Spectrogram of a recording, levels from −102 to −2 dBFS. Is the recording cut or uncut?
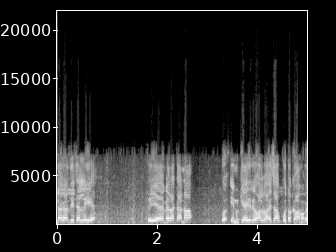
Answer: uncut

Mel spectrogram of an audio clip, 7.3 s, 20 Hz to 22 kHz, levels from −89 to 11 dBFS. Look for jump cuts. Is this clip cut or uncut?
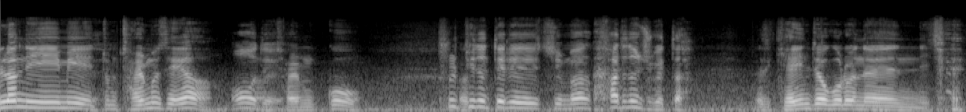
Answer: uncut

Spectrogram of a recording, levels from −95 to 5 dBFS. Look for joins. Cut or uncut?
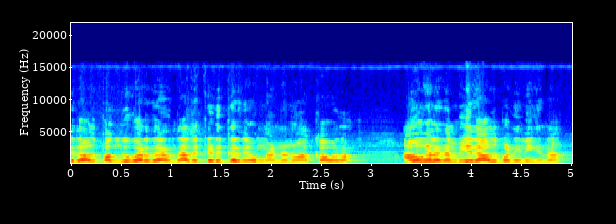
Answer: uncut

